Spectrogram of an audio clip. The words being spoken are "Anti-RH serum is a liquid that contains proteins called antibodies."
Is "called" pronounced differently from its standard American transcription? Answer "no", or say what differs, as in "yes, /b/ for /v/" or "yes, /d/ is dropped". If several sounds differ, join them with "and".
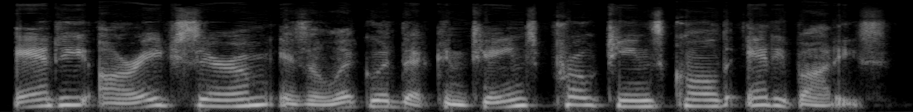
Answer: no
